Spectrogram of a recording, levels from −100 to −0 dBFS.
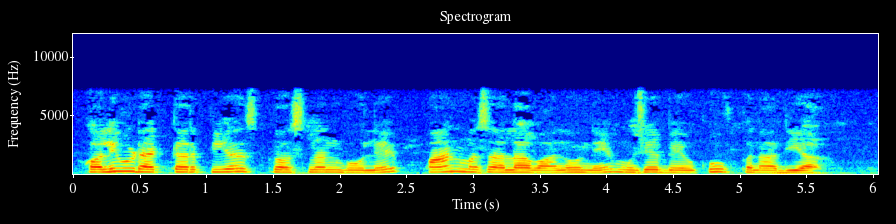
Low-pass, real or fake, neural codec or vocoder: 7.2 kHz; real; none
